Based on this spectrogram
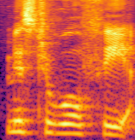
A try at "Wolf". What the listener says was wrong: Wolf! The E is silent, remember?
